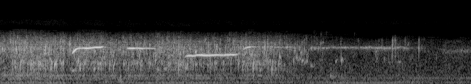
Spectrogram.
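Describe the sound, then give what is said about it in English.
Shower water runs in a steady hiss with a few faint high whistling tones riding on top, easing slightly softer toward the end. No one speaks. “Major Hall stepped out of the shower, reached for one of the towels on the rack.”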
